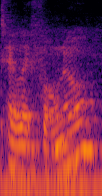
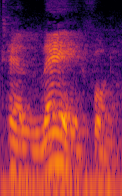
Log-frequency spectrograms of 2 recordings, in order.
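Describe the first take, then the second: First: The stress is on the third syllable. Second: The stress is on the second syllable. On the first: The speaker calls it wrong. "a lot of English speakers want to pronounce it telefono" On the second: The speaker calls it right. "because we have an accent mark on the E here, this word is teléfono"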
